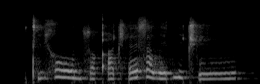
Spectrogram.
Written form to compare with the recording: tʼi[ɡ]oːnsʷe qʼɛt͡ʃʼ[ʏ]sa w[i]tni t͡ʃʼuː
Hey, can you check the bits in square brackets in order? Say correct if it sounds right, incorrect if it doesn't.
incorrect, incorrect, incorrect

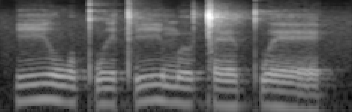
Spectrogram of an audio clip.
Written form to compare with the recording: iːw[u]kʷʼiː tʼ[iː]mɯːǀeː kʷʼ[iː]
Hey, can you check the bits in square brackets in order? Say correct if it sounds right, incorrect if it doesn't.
correct, correct, incorrect

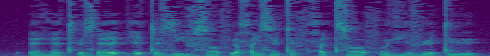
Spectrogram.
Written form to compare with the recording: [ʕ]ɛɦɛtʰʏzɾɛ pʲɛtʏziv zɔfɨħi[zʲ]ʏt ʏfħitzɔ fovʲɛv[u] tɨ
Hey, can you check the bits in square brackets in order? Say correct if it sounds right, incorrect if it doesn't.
incorrect, incorrect, incorrect

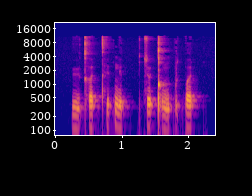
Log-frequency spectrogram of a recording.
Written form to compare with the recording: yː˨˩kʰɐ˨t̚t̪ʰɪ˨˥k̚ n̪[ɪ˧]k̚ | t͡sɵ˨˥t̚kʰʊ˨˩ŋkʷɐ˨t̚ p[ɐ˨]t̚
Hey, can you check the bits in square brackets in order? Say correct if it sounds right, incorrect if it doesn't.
incorrect, correct

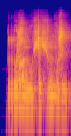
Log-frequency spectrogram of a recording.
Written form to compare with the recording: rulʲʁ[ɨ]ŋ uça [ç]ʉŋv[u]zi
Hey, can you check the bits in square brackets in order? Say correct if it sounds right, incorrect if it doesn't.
correct, correct, correct

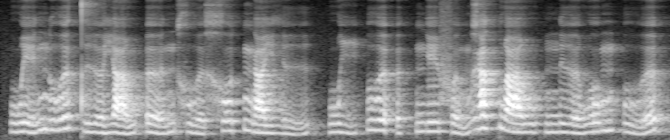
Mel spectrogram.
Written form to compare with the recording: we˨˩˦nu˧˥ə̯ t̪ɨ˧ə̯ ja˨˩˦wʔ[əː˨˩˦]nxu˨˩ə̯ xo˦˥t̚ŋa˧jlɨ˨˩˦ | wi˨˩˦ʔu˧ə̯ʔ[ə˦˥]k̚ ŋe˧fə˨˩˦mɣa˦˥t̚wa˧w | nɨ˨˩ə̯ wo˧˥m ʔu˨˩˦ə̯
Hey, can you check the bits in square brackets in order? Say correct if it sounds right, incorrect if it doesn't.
correct, incorrect

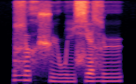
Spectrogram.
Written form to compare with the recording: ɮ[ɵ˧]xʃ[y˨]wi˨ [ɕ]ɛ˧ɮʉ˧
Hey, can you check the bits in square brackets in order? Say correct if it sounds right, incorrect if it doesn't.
incorrect, correct, correct

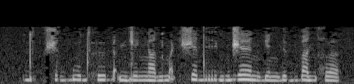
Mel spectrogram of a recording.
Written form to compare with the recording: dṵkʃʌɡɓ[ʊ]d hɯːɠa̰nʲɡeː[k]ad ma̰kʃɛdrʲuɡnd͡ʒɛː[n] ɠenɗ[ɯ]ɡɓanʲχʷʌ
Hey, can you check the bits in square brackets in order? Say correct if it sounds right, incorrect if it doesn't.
incorrect, incorrect, correct, correct

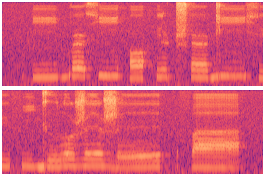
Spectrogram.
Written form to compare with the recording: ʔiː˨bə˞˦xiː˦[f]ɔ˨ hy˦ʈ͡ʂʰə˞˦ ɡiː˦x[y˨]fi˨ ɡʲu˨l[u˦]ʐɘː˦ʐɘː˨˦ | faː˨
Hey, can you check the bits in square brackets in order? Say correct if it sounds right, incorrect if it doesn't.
incorrect, correct, incorrect

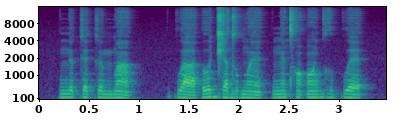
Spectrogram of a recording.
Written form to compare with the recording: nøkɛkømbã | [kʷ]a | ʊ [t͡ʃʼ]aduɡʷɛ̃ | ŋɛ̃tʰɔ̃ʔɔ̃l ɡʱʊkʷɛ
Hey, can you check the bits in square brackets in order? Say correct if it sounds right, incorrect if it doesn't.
correct, incorrect

